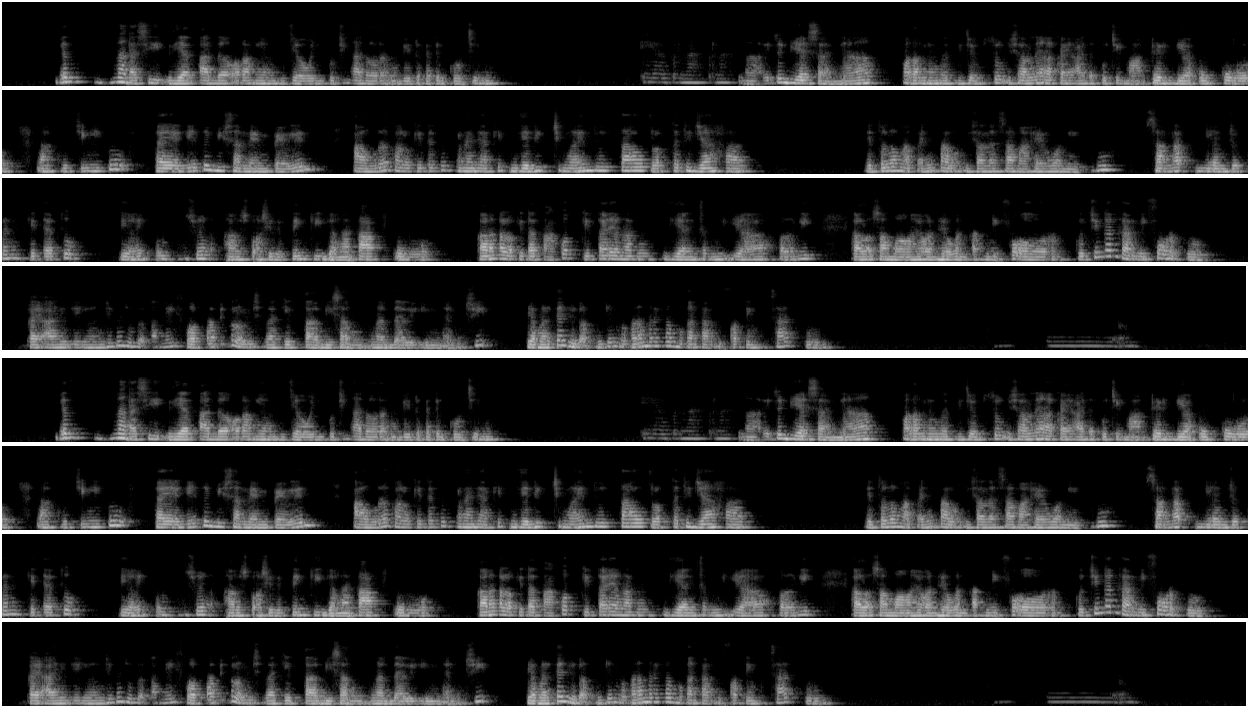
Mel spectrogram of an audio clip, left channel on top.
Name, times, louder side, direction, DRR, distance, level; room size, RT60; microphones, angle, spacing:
voice 1, 0.5-4.9 7.4-8.7 9.0-13.7 14.0-15.6 16.0-19.9 21.1-23.6 23.9-25.7 26.1-29.2 29.7-33.0 33.4-37.0 37.6-42.2 42.6-45.7, right 1 dB, 10° right, 0.4 m, -25 dB
voice 2, 6.4-7.3 8.1-8.3 31.7-32.0 37.6-38.0 38.3-38.6 39.6-39.9 47.3-47.5 47.8-48.8, left 1 dB, 70° left, 1.2 m, -42 dB
4.4 x 2.6 x 3.2 m
head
